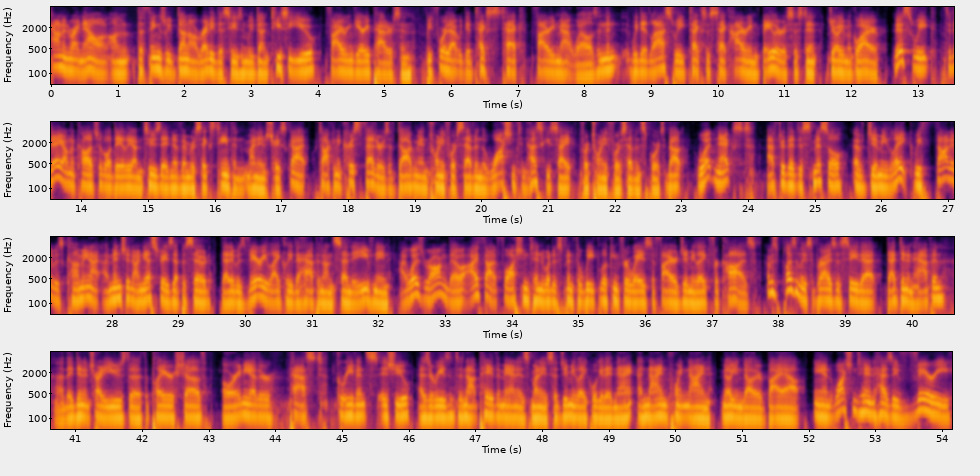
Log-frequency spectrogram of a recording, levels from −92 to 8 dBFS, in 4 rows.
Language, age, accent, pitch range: English, 30-49, American, 105-125 Hz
